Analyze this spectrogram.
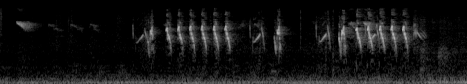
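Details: Bar-winged prinia singing 'gacor jump shoot': a thin opening whistle, then two quick rattling runs of bright, evenly spaced high notes separated by single sharp chips.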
